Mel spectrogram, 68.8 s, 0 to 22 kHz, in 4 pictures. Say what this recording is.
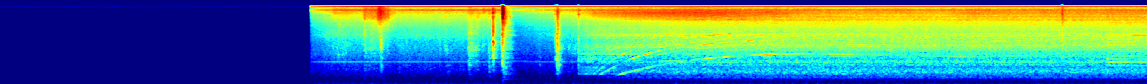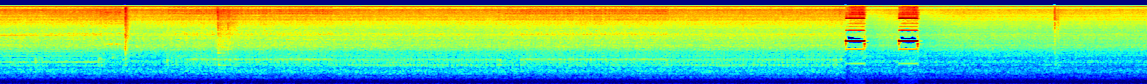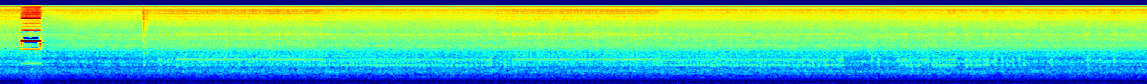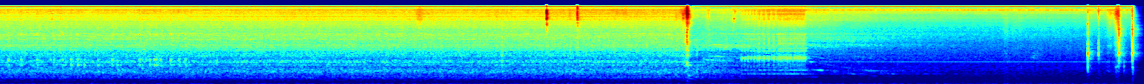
ibm personal system 2 power on self test bootstrapping power off
This is IBM personal system 2 computer powering on, tthen POST, bootstrap and lastly power off.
